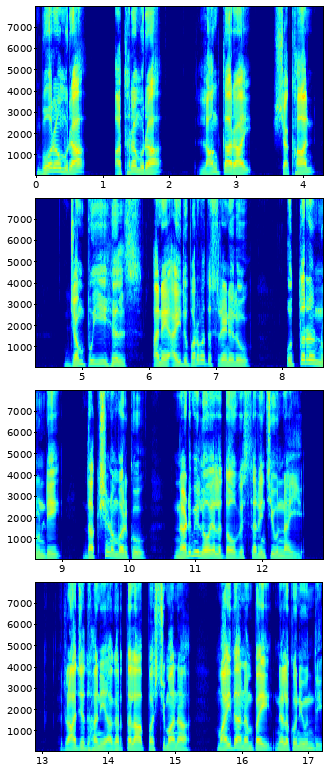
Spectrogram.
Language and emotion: Telugu, neutral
